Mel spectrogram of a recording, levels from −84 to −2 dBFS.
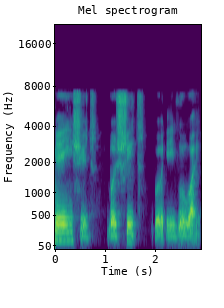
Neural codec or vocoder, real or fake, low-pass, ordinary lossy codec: autoencoder, 22.05 kHz, a latent of 192 numbers a frame, VITS, trained on one speaker; fake; 7.2 kHz; none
